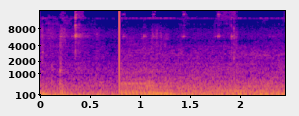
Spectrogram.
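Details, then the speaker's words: Audi S5 3.0 TFSI supercharged on a test drive, shaking with a lumpy uneven rumble, EPC and MIL on; VCDS shows cylinder 6 misfire and cylinder disabling, after an earlier cylinder 3 misfire and new spark plugs. "so we have a cylinder number six mix misfire detected and sealing the disabling mill on"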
